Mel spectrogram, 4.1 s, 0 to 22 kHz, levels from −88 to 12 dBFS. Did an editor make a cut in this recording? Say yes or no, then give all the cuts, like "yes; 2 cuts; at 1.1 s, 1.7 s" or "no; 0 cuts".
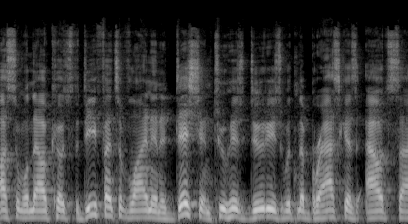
no; 0 cuts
